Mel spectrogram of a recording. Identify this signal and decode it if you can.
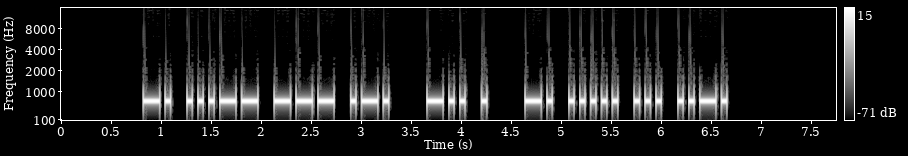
Morse code, heard as a keyed tone, about 22 wpm, 700 Hz. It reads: N3OR DE N5SF
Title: USA Callsign DE Callsign - 4 Characters - 22wpm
